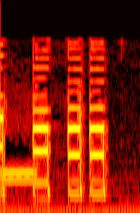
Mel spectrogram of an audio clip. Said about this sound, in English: So we're going to demonstrate that live on the air. Let's get a dial tone. All right. And now we're going to dial. Of course, you'll see what I'm dialing.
